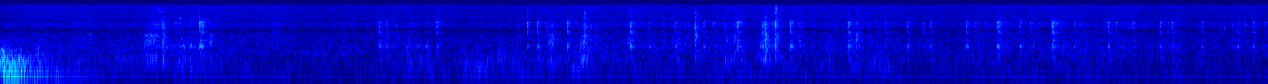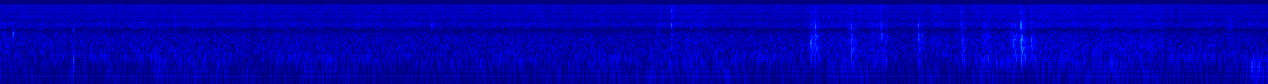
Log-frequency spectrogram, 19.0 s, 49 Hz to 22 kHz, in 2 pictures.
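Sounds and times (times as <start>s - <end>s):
guinea pigs chewing leaves: 0.1s - 19.0s.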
